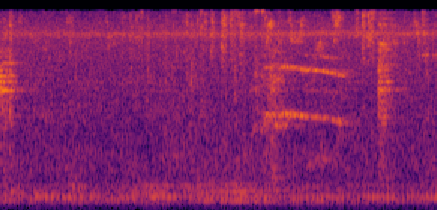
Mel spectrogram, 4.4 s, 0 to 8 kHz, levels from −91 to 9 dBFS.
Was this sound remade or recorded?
recorded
